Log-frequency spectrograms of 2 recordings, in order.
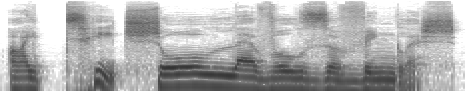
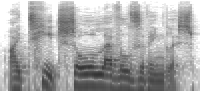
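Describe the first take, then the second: First: The sentence is spoken slowly. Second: The sentence is spoken at normal speed. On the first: "Let's say it one more time" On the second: "just normal speed"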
